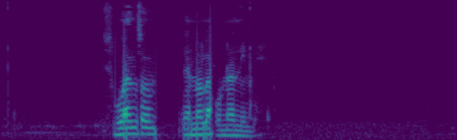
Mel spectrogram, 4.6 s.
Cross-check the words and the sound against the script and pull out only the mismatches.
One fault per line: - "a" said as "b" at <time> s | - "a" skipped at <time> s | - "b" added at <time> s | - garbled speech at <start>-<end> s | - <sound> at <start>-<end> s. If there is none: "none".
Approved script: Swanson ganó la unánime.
none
